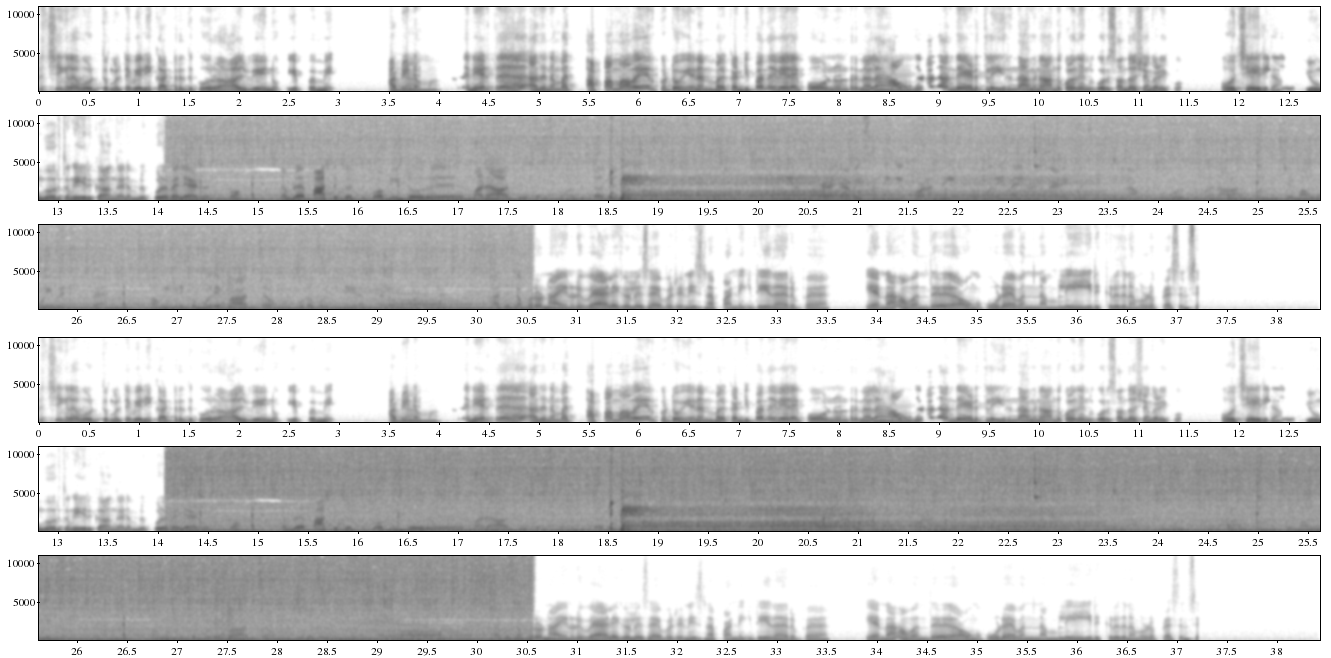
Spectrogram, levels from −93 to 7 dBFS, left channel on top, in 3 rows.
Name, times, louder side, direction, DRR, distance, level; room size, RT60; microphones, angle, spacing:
voice 1, 0.0-3.0 3.5-3.8 4.2-11.3 11.8-14.9 15.2-19.0, left 3 dB, 25° left, 0.4 m, -36 dB
voice 2, 3.6-4.0 8.3-8.8 12.1-12.4 18.9-19.3 20.2-26.3 26.7-29.7 30.1-33.5 33.9-37.2, left 2 dB, 70° left, 4.9 m, -42 dB
sound 1, 14.1-30.6, right 4 dB, 25° right, 1.1 m, -33 dB
head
